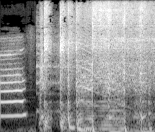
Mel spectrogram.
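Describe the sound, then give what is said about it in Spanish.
A short, bright cat meow sounds at the very start, then gives way to a dense burst of music-like sound with rhythmic low thumps for the rest of the moment. “Tengo miedo. Miau.”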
